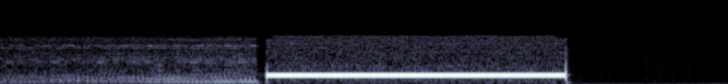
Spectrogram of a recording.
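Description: A telephone line tone sounds as a call is put through to an extension. A fainter tonal sound gives way to one loud, steady, pitched tone that holds for about a second and then cuts off.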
